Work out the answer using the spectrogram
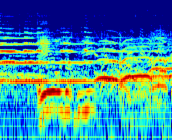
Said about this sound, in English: It certainly wasn't easy to deliver a speech over the noise of the protesters who came equipped to make all the noise they wanted.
